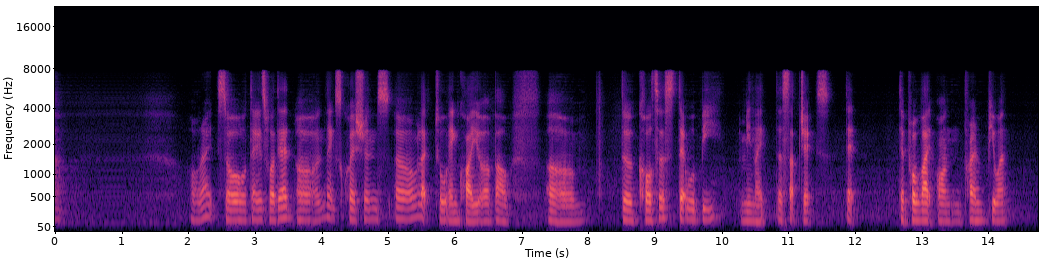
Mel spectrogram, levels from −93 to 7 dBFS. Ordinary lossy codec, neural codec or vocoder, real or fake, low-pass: none; codec, 16 kHz, about 1 kbps, DyCAST, with the encoder's durations; fake; none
